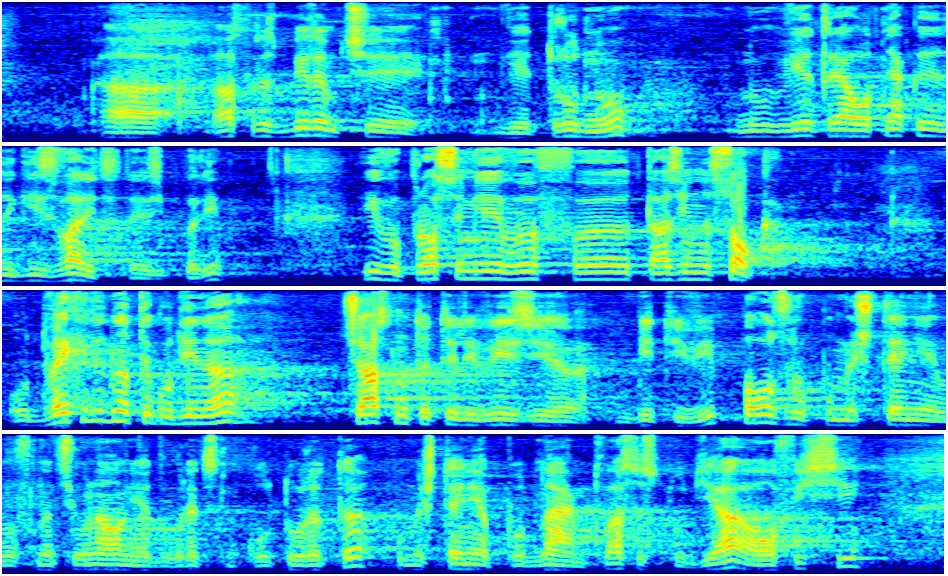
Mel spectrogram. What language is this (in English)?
Bulgarian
